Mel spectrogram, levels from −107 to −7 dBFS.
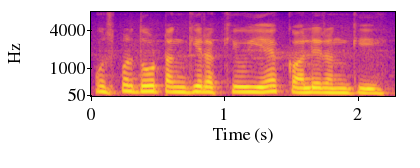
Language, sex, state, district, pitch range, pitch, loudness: Hindi, male, Uttar Pradesh, Shamli, 160-190 Hz, 180 Hz, -14 LUFS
